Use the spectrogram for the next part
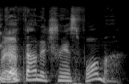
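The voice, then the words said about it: Boston accent, imitates another person's voice. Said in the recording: “Are you from Boston? ... That was like Mark Wahlberg. ... It's Mark Wahlberg.”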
